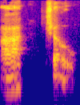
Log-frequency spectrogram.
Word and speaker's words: Acho: And his name is Emmanuel Acho, Acho, but it's pronounced Acho.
